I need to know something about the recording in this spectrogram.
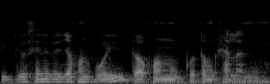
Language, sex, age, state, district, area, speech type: Bengali, male, 30-45, West Bengal, Howrah, urban, spontaneous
